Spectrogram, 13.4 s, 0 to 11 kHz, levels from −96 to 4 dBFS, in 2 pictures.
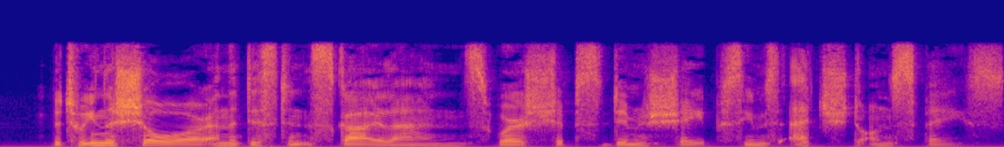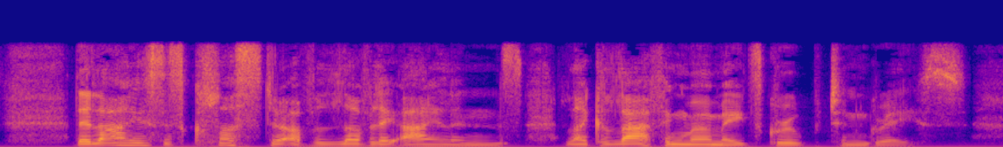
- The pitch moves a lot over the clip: No, average, 3.6 semitones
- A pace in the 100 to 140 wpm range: Yes, slow, 135 wpm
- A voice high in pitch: No, low, 120 Hz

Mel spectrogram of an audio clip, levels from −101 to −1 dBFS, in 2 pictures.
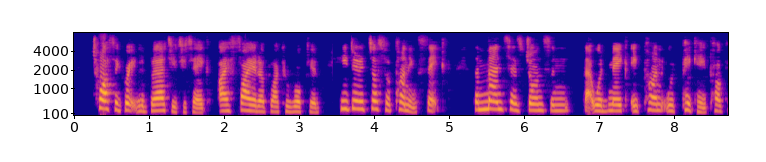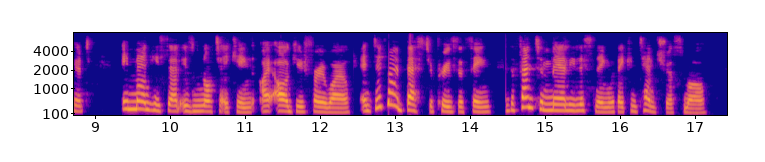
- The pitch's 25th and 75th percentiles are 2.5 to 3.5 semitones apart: No, average, 4.6 semitones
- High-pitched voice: Yes, high, 205 Hz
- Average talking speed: No, fast, 210 wpm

